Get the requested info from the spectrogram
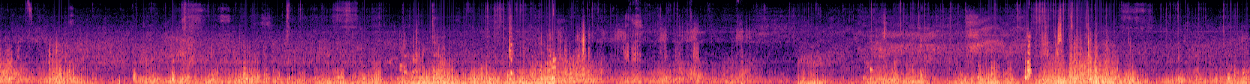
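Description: Wind buffeting a handheld phone's microphone in gusts, a rough rumble that swells and fades, dropping away for a few seconds near the middle.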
